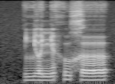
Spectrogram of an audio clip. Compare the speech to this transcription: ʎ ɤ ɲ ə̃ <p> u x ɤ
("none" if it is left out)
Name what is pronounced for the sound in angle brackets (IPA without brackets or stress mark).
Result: h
